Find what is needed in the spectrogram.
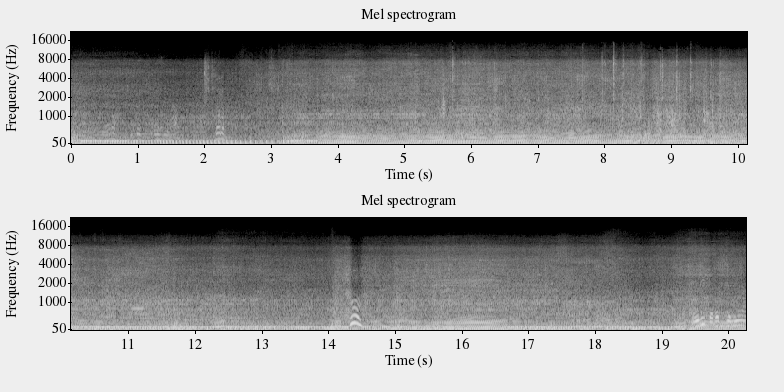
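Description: A TVS Apache motorcycle's single-cylinder engine running at low revs as the bike is worked slowly over loose, icy stream-bed rocks, a little louder from about three seconds in.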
